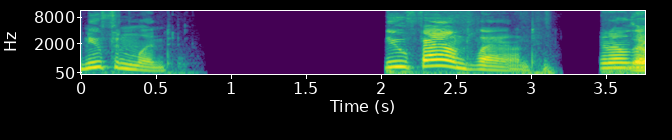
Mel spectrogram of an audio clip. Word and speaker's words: Newfoundland: Oh yeah, we were watching Joe Scott today, and he pronounced it Newfoundland. Yeah. And it was just like, no, it's like one word, Newfoundland.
